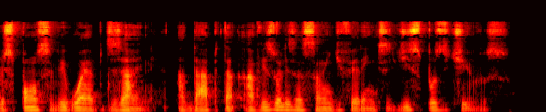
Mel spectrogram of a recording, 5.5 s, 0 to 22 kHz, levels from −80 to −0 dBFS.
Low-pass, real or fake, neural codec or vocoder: 9.9 kHz; real; none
